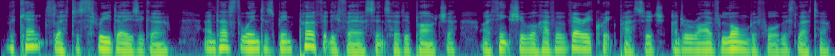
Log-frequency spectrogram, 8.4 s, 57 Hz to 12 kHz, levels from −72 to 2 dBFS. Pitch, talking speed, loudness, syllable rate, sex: 105 Hz, 235 wpm, -19 LUFS, 6.3 syllables/s, male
